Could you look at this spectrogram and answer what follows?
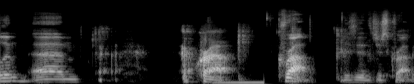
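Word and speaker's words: עקרב: Yeah, a crab. So and typically Q is pronounced K in those aspects, as opposed to how we pronounce Q.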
